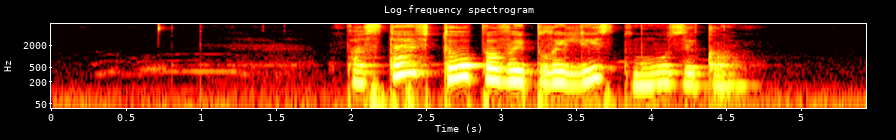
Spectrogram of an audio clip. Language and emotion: Russian, sad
